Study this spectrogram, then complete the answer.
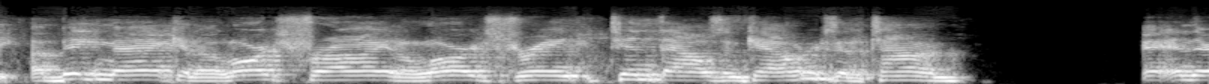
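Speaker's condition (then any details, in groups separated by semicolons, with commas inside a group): No condition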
